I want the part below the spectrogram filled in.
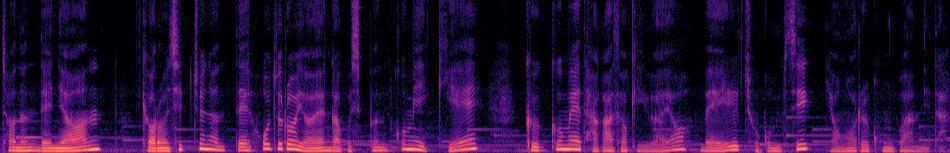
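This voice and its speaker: With music in the background, a woman speaks at a fairly slow pace in a very deep, low pitch, her voice making very wide pitch swings. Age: 40s. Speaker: stay-at-home mother. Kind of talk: narrated vlog voice-over.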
